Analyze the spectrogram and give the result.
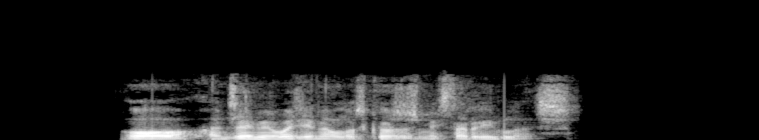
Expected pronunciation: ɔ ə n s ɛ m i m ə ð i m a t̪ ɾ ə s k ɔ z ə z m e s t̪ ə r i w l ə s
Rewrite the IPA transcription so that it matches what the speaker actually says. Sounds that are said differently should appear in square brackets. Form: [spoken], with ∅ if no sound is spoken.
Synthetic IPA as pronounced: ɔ ə n [z] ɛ m i m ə [ʒ] i [n] a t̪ [l] ə s k ɔ z ə z m e s t̪ ə r i [β] l ə s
